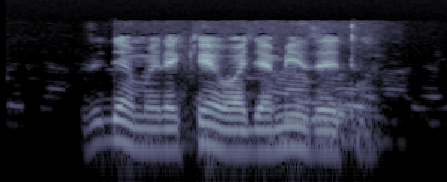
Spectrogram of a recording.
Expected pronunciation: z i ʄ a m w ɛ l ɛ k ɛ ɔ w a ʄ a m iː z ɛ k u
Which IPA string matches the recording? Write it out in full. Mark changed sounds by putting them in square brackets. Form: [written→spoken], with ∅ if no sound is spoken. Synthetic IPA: z i ʄ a m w ɛ l ɛ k ɛ ɔ w a ʄ a m iː z ɛ [k→t] u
